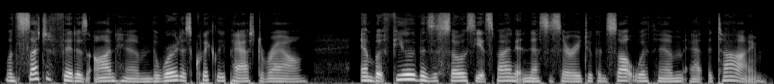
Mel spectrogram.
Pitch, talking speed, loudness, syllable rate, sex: 160 Hz, 225 wpm, -20 LUFS, 5.5 syllables/s, female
